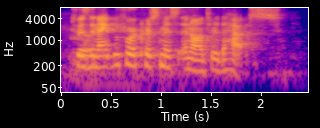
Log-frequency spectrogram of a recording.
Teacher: anapestic meter using a weak weak strong pattern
